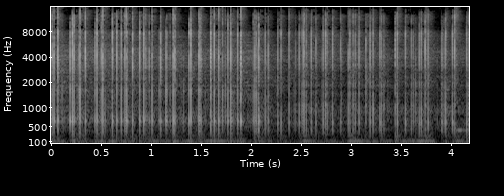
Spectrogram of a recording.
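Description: Long red nails rapidly scratch and tap the coated synthetic surface of a small red cosmetic zipper pouch with a white dotted circle print, held in both hands and filled with something soft. It makes a dense, bright, crackly stream of dry scratches and short ticking taps that stop almost instantly, with no boom or low end.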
